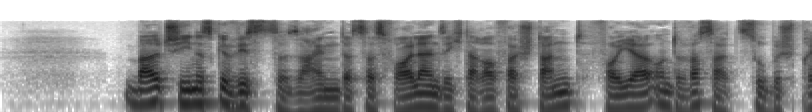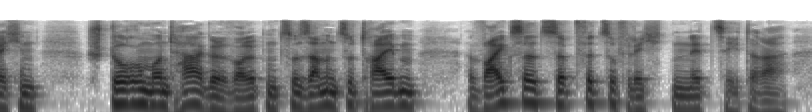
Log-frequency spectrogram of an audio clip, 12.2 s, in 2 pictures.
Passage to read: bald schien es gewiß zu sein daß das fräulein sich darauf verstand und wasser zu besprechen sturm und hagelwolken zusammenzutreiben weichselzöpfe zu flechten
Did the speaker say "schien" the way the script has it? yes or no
yes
